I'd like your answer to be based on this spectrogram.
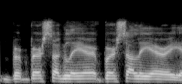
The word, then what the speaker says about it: Bersaglieri: I couldn't find, I can never pronounce the Italian elite forces, Bersaglieri. – Bersaglieri, yeah. – Good enough.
